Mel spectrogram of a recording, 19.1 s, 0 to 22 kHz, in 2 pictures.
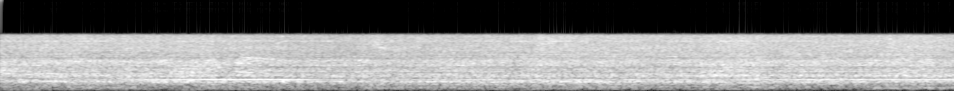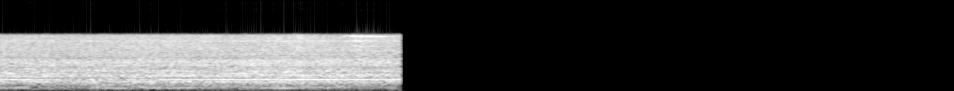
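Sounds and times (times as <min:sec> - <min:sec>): plastic bag cutting machine running: 0:00.0 - 0:13.6.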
